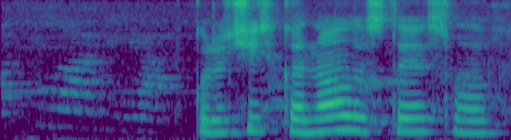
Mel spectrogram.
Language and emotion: Russian, neutral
